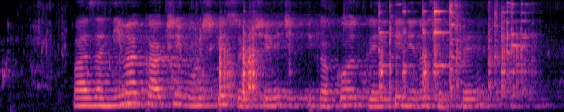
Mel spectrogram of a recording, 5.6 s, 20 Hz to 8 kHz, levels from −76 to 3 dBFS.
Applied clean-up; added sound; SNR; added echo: none; Sink (filling or washing); 2 dB; reverberation time 2.3 s.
